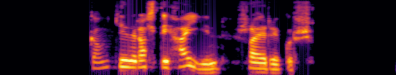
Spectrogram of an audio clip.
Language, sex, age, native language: Icelandic, female, 40-49, Icelandic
